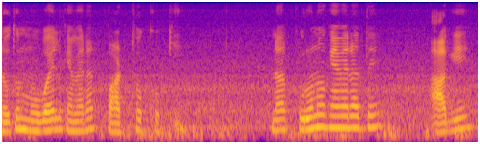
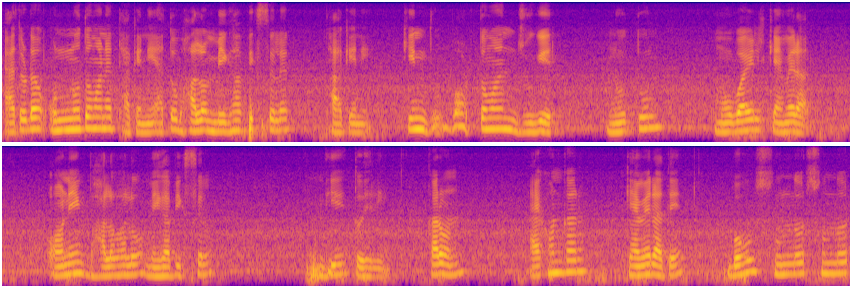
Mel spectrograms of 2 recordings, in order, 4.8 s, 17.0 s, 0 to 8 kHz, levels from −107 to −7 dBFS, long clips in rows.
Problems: constant background noise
